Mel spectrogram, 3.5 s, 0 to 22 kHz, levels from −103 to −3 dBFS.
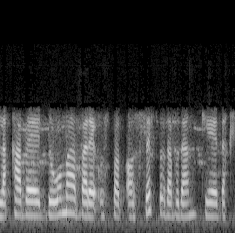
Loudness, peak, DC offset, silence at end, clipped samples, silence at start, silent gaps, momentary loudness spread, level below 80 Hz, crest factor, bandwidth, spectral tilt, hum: -25 LUFS; -6 dBFS; under 0.1%; 0 s; under 0.1%; 0 s; none; 8 LU; -74 dBFS; 18 dB; 4 kHz; -6.5 dB/octave; none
